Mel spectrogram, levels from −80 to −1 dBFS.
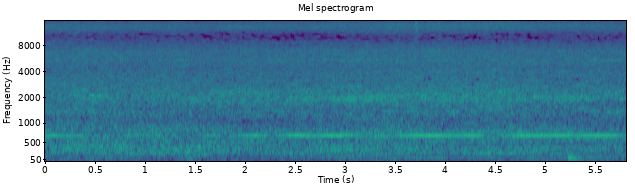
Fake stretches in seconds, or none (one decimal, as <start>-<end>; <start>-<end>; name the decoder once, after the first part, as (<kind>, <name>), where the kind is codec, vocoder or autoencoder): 0.0-1.7 (vocoder, BigVGAN v2); 2.1-3.5

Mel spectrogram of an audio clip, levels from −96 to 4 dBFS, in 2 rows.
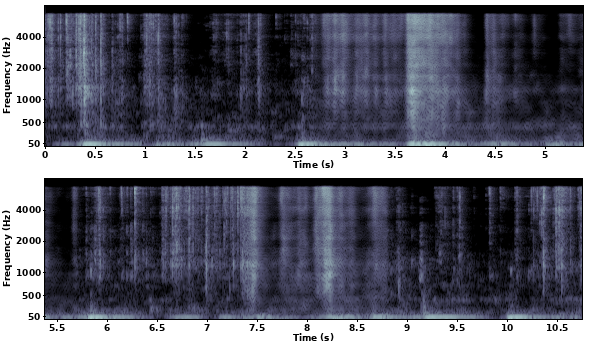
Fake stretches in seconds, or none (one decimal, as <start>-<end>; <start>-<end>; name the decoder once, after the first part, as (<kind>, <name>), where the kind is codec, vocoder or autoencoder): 2.7-5.7 (vocoder, Vocos); 7.4-8.8

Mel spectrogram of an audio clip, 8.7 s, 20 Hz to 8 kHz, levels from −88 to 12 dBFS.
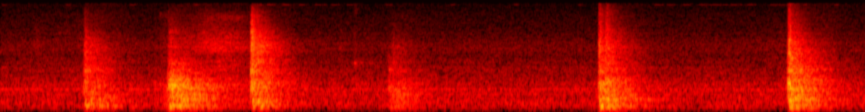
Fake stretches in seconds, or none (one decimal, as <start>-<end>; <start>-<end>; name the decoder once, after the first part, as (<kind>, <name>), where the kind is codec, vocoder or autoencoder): none

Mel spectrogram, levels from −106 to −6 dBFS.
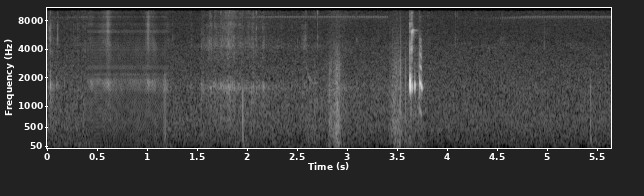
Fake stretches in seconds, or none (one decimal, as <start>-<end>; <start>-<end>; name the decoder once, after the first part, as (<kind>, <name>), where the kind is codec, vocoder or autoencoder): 0.4-1.2 (vocoder, Vocos)

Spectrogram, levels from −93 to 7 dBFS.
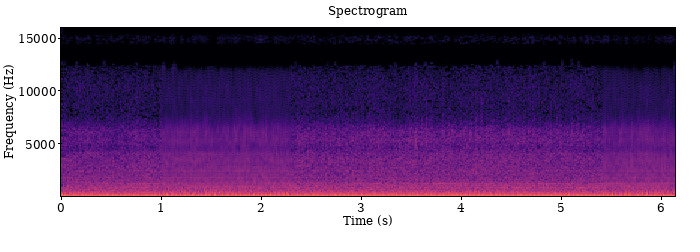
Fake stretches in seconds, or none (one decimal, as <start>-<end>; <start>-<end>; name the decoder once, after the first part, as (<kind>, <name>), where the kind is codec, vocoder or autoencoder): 1.0-2.3 (vocoder, Vocos); 5.4-6.1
